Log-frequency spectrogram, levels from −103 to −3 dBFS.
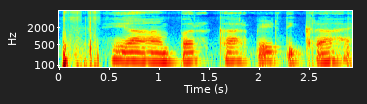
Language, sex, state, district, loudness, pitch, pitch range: Hindi, male, Himachal Pradesh, Shimla, -22 LUFS, 140 Hz, 130-140 Hz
